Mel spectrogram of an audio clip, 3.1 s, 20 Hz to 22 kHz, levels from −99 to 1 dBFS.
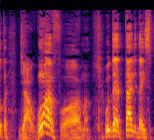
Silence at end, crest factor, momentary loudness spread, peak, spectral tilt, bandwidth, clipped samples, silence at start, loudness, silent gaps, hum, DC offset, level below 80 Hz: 0.05 s; 16 dB; 14 LU; 0 dBFS; -3.5 dB/octave; 16.5 kHz; under 0.1%; 0 s; -16 LUFS; none; none; under 0.1%; -54 dBFS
